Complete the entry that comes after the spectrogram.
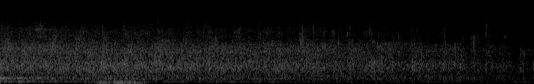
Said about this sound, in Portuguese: Palmas para mim.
